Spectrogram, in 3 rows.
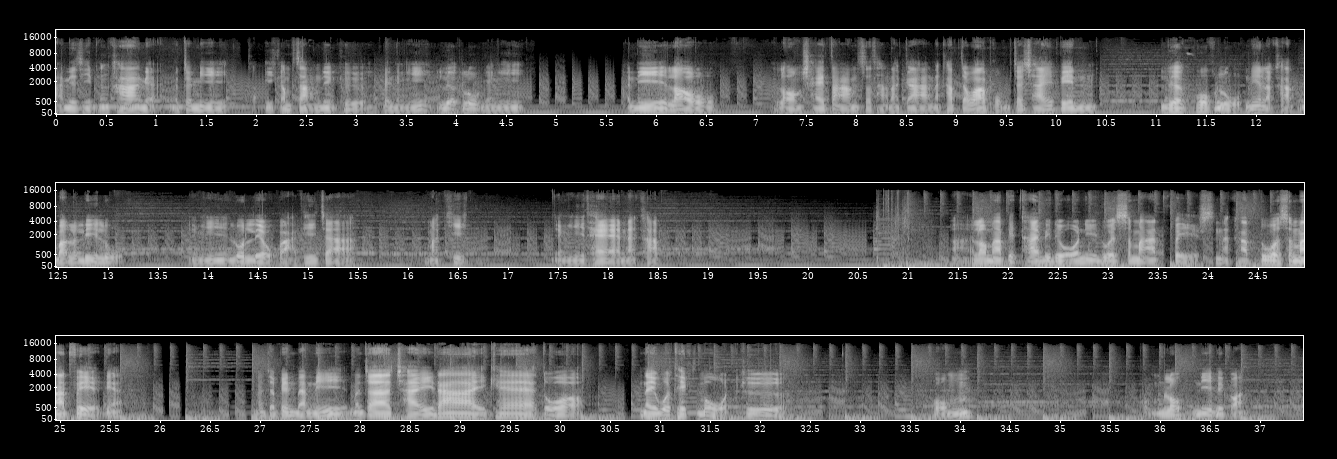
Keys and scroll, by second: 10.4 Tab, 13.0 2, 19.7 Tab, 20.3-20.6 scroll, 25.8 Tab, 29.4 Tab, 32.1-32.5 scroll, 33.6 scroll.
